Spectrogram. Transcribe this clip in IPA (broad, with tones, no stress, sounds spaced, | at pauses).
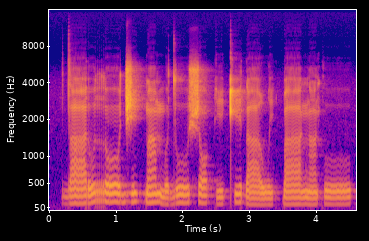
d aː˨ ɾ u˦ r oː˦ d͡ʒ i˦ ɡ͡b ã˦ m ʊ˨ d uː˦ ʃ ɔ˦ k i˨˦ kʰ i˦ ɗ aː˨ w i˨ k͡p aː˦ ŋ ã˦ k uː˦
